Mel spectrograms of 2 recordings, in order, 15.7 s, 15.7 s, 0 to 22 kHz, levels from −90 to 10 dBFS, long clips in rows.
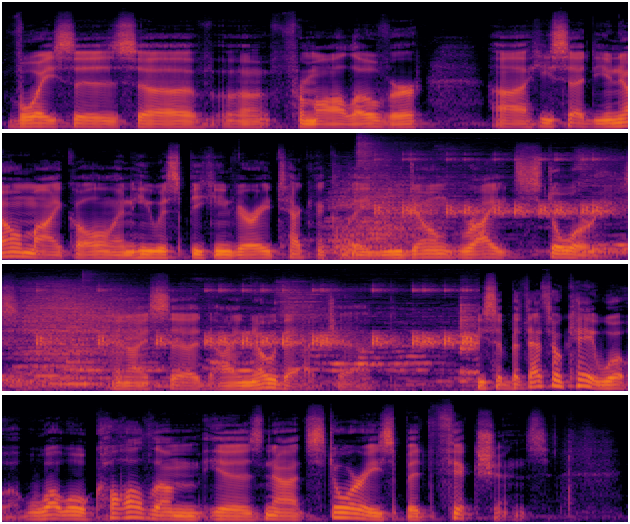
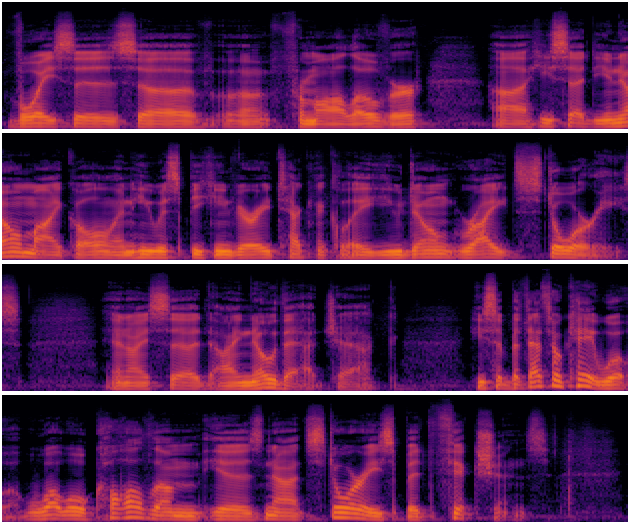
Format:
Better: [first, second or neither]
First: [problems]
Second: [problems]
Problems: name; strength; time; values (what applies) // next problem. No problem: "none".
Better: second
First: keyboard typing; loud; from 6 to 11 s; peak level with the speech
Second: none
